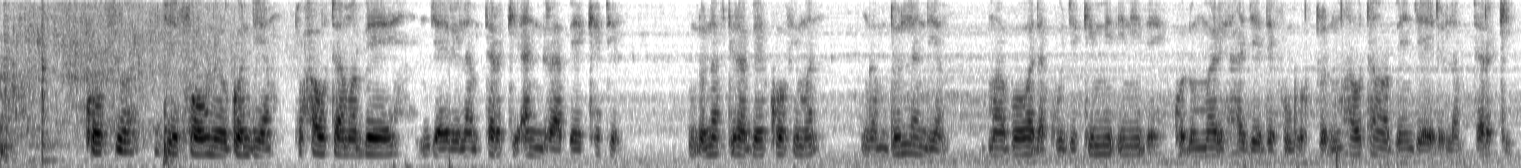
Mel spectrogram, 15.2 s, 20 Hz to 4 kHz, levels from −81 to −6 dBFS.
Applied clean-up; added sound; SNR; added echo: none; Toilet flush; 17 dB; reverberation time 0.1 s.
